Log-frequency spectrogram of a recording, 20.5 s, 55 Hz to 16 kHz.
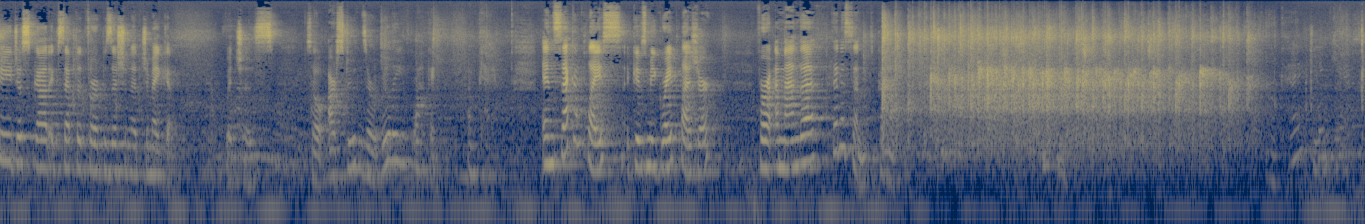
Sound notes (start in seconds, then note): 13.2 applause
